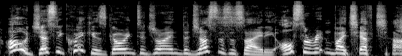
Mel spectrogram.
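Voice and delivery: high, loud hammed-up plug; mock-enthusiastic announcer recap; mock promo. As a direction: gush it like a shameless advert. Mocks recap as advertisement for comics.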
